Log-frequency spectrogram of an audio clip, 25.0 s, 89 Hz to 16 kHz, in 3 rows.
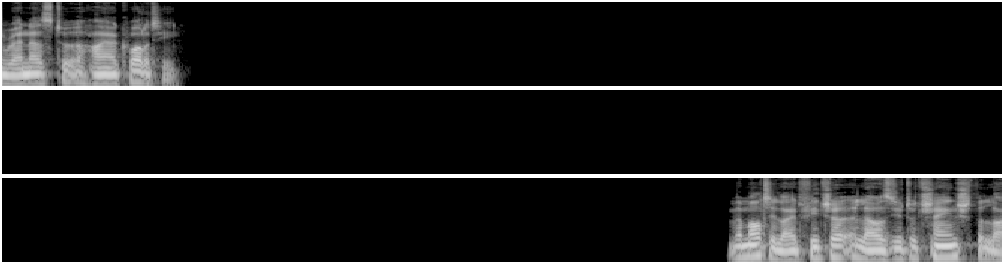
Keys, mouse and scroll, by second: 2.2-2.7 scroll up 1, 2.7-3.1 scroll down 1, 4.1-4.6 scroll up 1, 9.8 scroll down 1.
